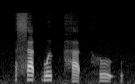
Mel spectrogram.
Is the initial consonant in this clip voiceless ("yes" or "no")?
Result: yes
